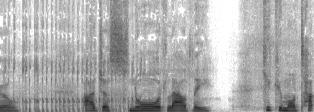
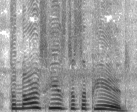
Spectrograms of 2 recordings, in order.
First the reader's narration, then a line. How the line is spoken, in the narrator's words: exclaimed the girl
